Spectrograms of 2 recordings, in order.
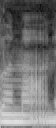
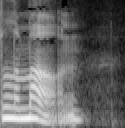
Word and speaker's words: Limon: Because I went to school with this girl, and her last name was spelled... Lemon. – Mm-hmm. – But you didn't pronounce it lemon. – It's Limon. – It's Limon.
